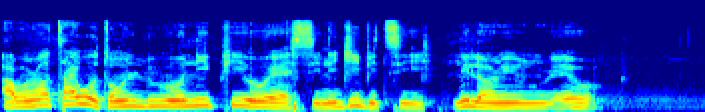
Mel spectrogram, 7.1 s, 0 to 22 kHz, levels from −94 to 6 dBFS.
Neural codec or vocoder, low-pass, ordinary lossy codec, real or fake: none; 10.8 kHz; none; real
